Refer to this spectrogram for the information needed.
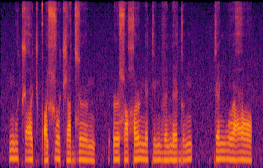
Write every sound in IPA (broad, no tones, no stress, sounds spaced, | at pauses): ŋ u t͡ʃ ʕ ə˞ t͡ʃ pʼ ɒ ɕ o t͡ʃ a d͡z ɵ ŋ | ʔ ə˞ ɬ ɒ χ ə˞ ŋ ɛ k e ŋ v ɛ n ɛ ɡ ɵ ŋ | k ɛ ŋ w o ɐ̯ ʕ ɔ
